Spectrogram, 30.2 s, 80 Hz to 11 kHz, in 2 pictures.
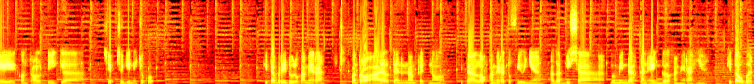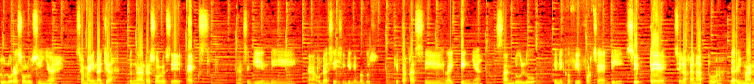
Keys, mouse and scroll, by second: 0.2 ctrl+3, 0.8 alt+middle click, 1.7 click, 1.8 s, 2.5 click, 3.2 ctrl+click, 3.6 g, 4.8 click, 5.2 shift+a, 7.4 ctrl+alt+KP_0, 8.3 q, 8.9 alt+shift+middle click, 14.3 click, 15.4-18.1 drag, 18.7 ctrl+click, 20.8 q, 22.4 `, 22.8 shift+a, 26.0 click, 26.8 click, 27.6 ctrl+shift+z, 27.6 shift+t.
